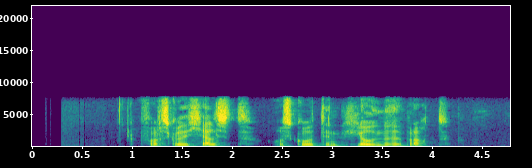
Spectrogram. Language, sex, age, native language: Icelandic, male, 20-29, Icelandic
